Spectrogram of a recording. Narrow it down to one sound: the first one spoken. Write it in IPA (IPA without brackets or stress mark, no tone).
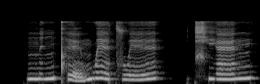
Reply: n̪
